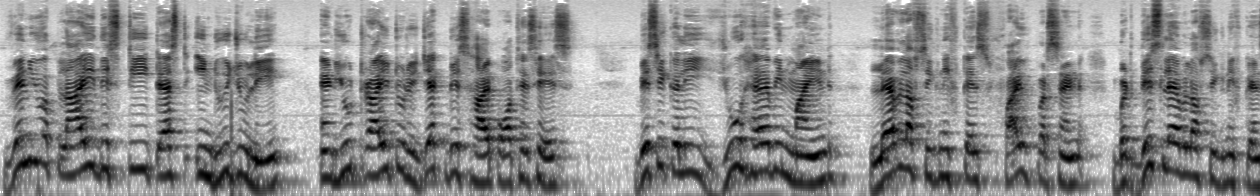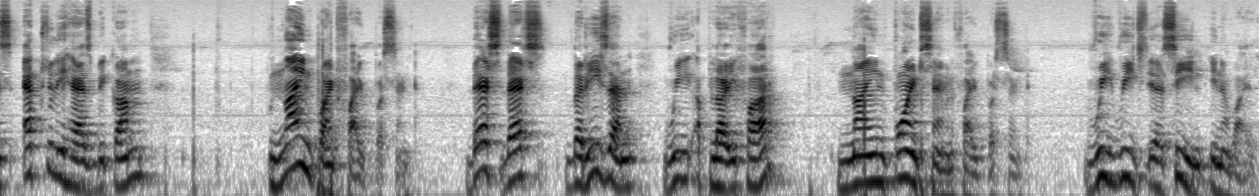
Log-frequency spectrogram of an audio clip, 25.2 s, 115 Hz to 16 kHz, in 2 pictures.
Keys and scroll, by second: 25.0 Down.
